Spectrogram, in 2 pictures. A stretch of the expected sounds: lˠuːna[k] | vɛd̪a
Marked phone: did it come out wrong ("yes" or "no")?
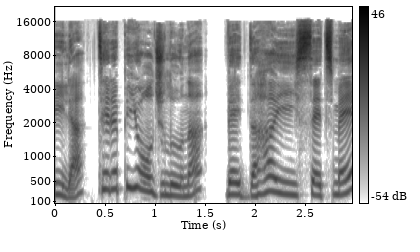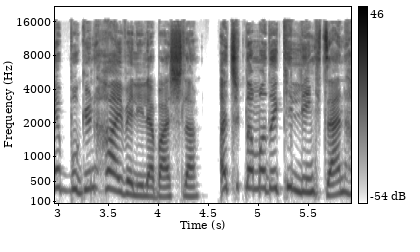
yes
